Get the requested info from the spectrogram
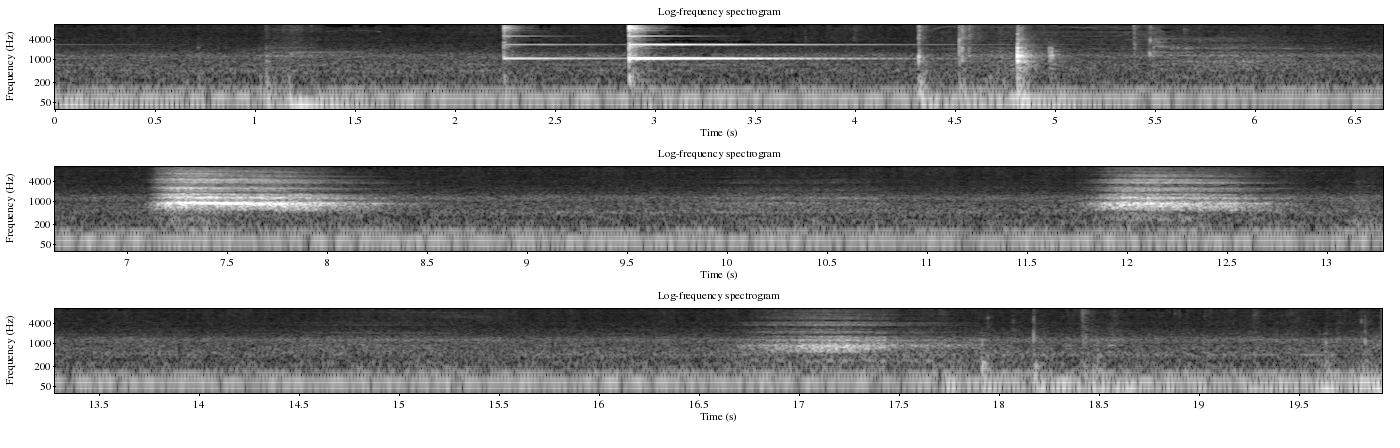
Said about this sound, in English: We're going to take three deep and heavy breaths, and then we will begin the practice.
